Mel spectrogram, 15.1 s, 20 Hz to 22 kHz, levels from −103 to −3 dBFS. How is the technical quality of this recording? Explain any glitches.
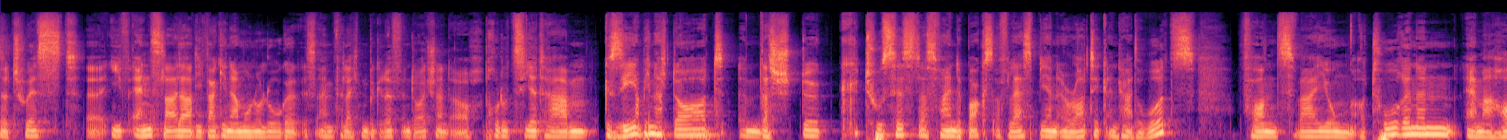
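The recording has three short glitches, all the same kind: frames out of order, at 1.65 to 1.91 s, 6.35 to 6.61 s and 11.06 to 11.32 s. In each one, two neighbouring 128 ms blocks got swapped, which points to runs of four frames, so the quarter-second plays back-to-front in halves. You hear a garbled flutter, and the timing stays intact.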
